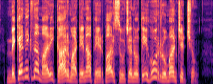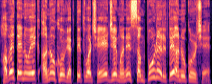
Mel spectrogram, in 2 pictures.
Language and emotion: Gujarati, happy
